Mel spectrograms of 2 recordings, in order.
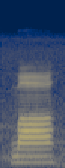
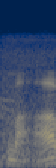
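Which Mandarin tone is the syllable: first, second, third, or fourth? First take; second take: first; third. First: The syllable has a high level tone. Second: The syllable has a low dipping tone.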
